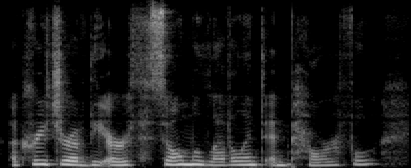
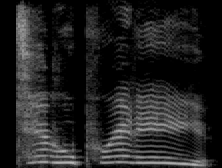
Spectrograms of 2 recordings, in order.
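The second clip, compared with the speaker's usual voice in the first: high, slow, strained monster cry; monster shriek; 10 semitones higher, much slower than usual. A narrator's reading. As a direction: shriek it out like a pained Cyclops. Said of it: "the Cyclopes shrieked".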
